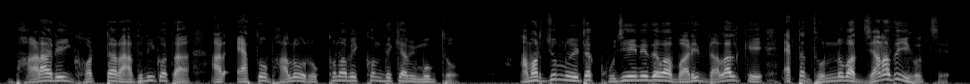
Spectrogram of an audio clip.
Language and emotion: Bengali, surprised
